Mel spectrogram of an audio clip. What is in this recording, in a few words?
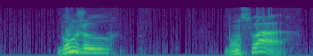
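"bonjour", French; Ｂｏｎｊｏｕｒ（ボンジュール） ---こんにちは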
